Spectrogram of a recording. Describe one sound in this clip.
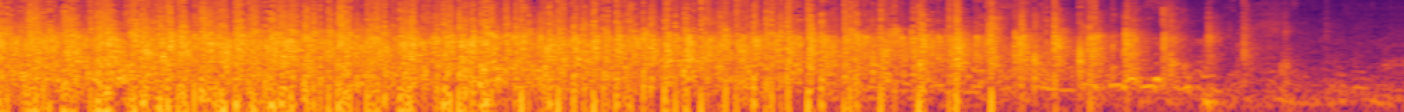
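An audience applauds loudly, then the clapping fades out.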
